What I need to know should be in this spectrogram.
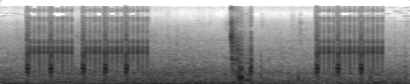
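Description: A pistol clicks and rattles as it is reloaded.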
